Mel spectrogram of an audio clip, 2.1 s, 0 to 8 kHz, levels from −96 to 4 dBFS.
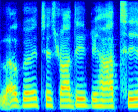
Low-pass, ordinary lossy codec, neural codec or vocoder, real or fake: none; none; codec, 16 kHz, 0.8 kbps, ZipCodec; fake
